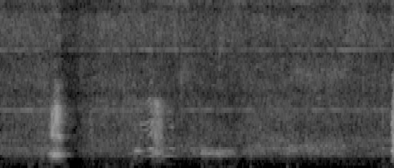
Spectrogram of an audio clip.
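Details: Shiba Inu fighting a running vacuum cleaner indoors, showing fierce hostility toward it; three short, sharp barking yips about half a second to one second apart, over the steady whine and hum of the vacuum.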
